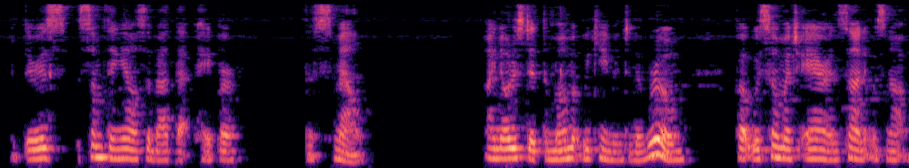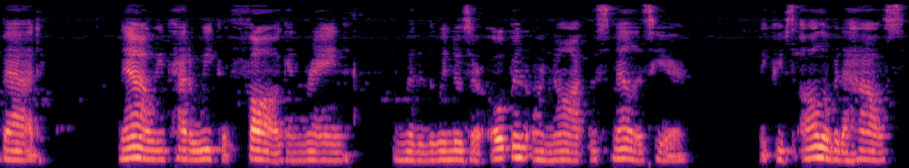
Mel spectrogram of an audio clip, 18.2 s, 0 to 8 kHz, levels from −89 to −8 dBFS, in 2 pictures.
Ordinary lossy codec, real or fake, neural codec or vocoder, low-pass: MP3, 64 kbps; real; none; 7.2 kHz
